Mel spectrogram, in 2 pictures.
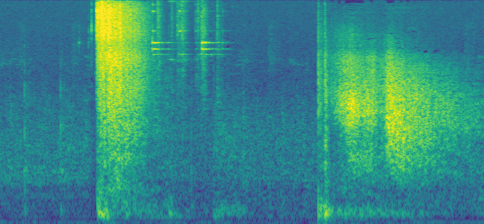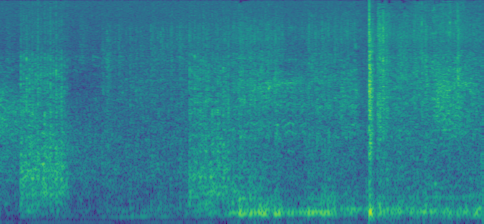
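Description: A rifle fires loud sharp shots with echoing rolls.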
